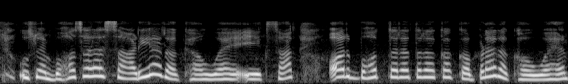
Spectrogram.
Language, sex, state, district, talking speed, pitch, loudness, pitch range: Hindi, male, Jharkhand, Garhwa, 190 wpm, 310 Hz, -12 LUFS, 240-345 Hz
